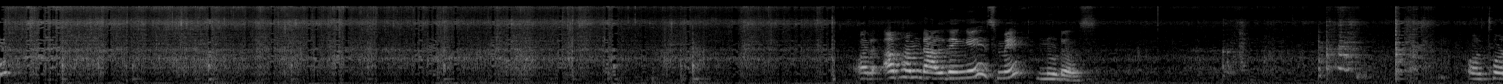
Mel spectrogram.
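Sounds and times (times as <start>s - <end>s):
vegetables sizzling in a wok: 0.0s - 15.0s.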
